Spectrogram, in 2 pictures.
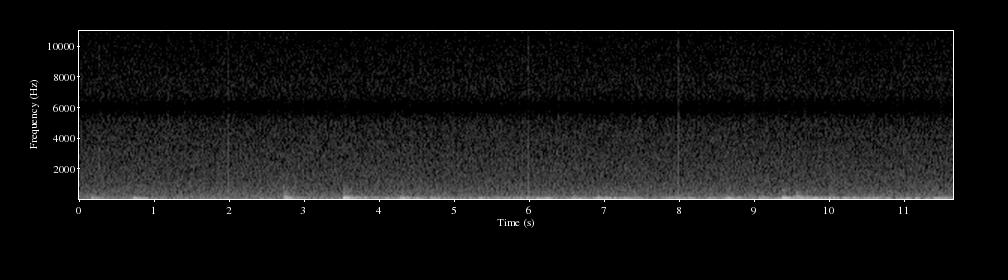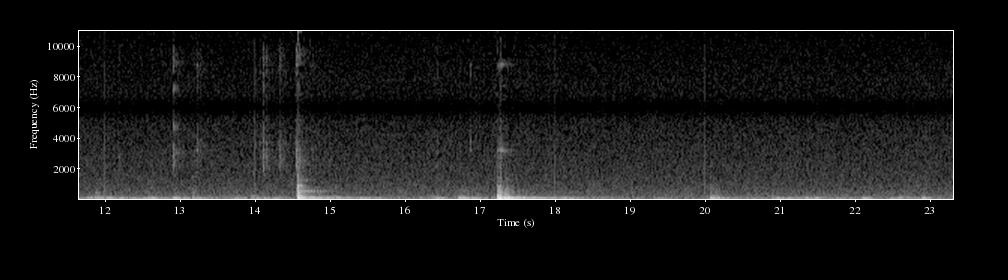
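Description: Handling noise as gloved hands work the small parts of an outboard's VRO fuel pump on a towel-covered table: low bumps and small clicks, with two sharp knocks a few seconds apart past the middle that are the loudest sounds.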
